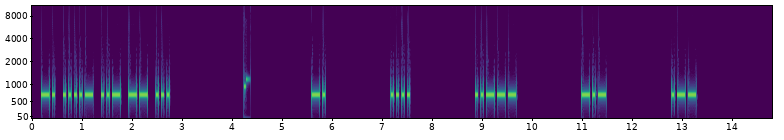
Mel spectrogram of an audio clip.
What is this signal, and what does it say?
Morse code, heard as a keyed tone, about 22 wpm, spaced as for 9 wpm, 700 Hz. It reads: N4UMS NH2KW
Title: USA Call Signs - 5 Characters - 8x Character Spacing - 22wpm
